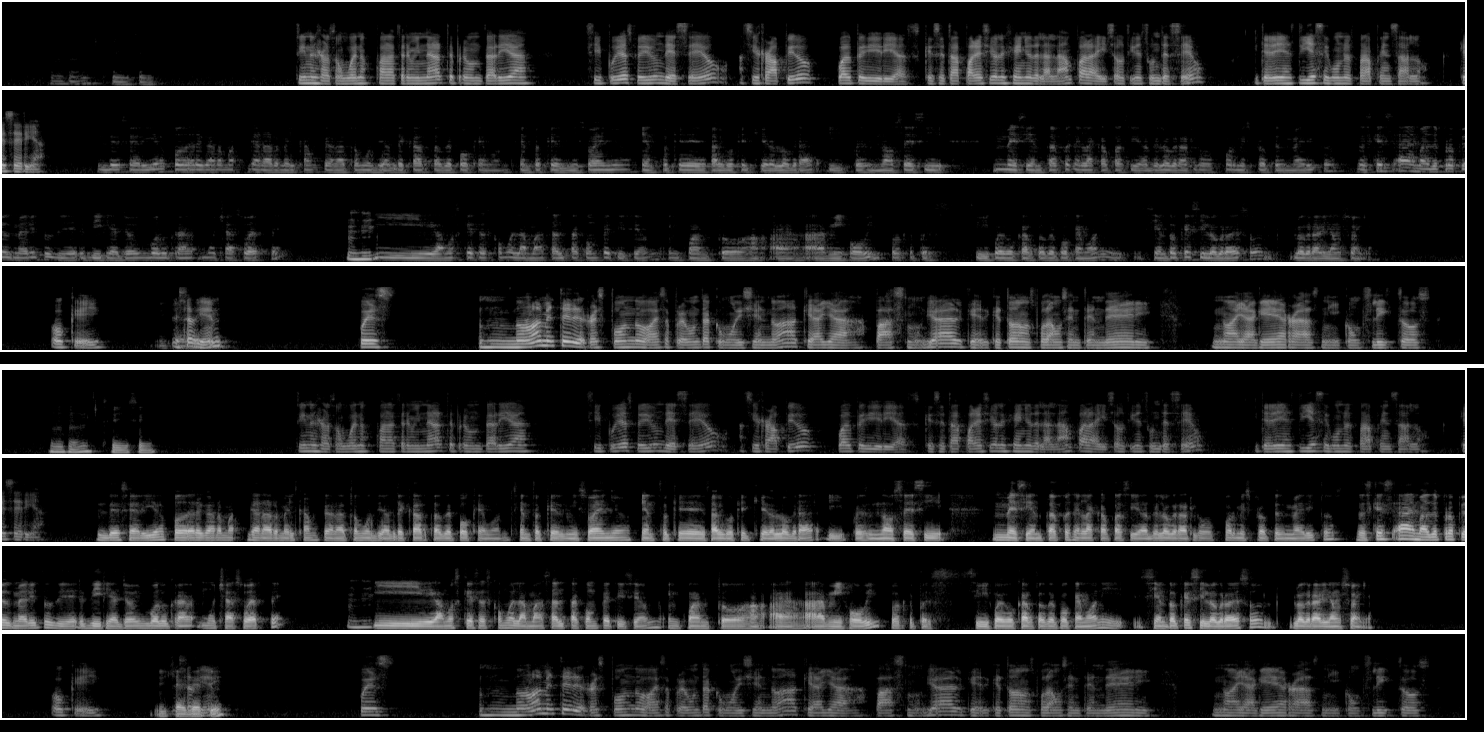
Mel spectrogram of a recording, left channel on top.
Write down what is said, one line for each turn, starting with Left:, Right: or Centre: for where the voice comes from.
Right: ujú, sí, sí.
Left: Tienes razón. Bueno, para terminar, te preguntaría si pudieras pedir un deseo así rápido, ¿cuál pedirías? ¿Que se te apareció el genio de la lámpara y solo tienes un deseo? Y te tienes 10 segundos para pensarlo. ¿Qué sería?
Right: Desearía poder garma- ganarme el campeonato mundial de cartas de Pokémon. Siento que es mi sueño, siento que es algo que quiero lograr y pues no sé si me sienta pues en la capacidad de lograrlo por mis propios méritos. Es que es- además de propios méritos, di- diría yo, involucra mucha suerte
Left: Ujú,
Right: y digamos que esa es como la más alta competición en cuanto a, a a mi hobby, porque pues sí juego cartas de Pokémon y siento que si logro eso, lograría un sueño.
Left: Ok,
Right: ¿Y qué
Left: está
Right: hay de
Left: bien.
Right: ti?
Left: Pues mm, normalmente respondo a esa pregunta como diciendo, ah, que haya paz mundial, que, que todos nos podamos entender y no haya guerras ni conflictos.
